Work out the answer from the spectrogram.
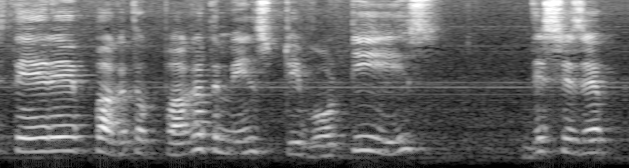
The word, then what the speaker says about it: Bhagat: Bhagat is a plural word when there is ta sound at the end without any vowel sound. Ta, Bhagat. This is a plural word from Bhagatu. Bhagatu with a U sound at the end means one devotee, and when this U sound is removed, the word becomes Bhagat, and the word Bhagat means many devotees.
